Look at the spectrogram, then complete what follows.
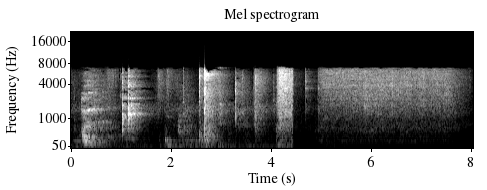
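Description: Metal hand tools clicking and knocking against the engine's flywheel and torque converter bolts as a bolt is undone by hand, a quick irregular string of sharp clicks over the first four or five seconds. A steady faint hiss follows.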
